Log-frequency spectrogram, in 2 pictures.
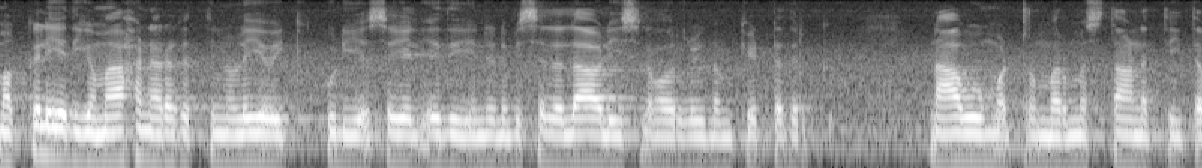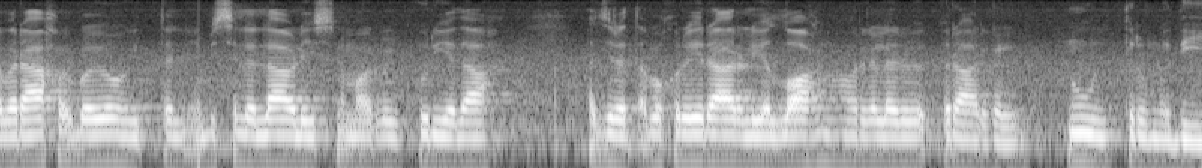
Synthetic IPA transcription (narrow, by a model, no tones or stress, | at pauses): mɐkːɐɭɐɪɐðɪɣɐmaːɣɐnɐɾɐɣɐt̪ːɪnʊɭɐjɐʋɐɪkːɐ̥kːuːɽɪjɐsɛjɐlʔɛðɯɛ̰ndrɐnɐbɪsɐlːɐlːaːɐlɐjɐsɐlːɐmɐʋɐɾɣɐɭɪɽɐmkeːʈːɐðɐrkɯ̥ | naːʋɯmɐʈrɯmːɐɾmɐst̪ʰaːnɐt̪ːɐɪt̪ːɐʋɐɾaːɣɐʊ̰bɐjoːɣɪt̪ːɐlnɐ̰bɪsɐlːɐlːaːɐlɐjɐsɐlːɐ̰mɐ̰ʋɐɾɣɐɭkuːrɪjɐðaːɣɐ | hɐzɾɐt̪ɐ̰buxʊɾɐjɾaːɾɐðɪjɐlˠːaːɦɐnɦʊɐʋɐɾɣɐɭɐɾɪʋɪkːɪraːɾɣɐɭ | nuːɭt̪ɪɾɯmɐði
